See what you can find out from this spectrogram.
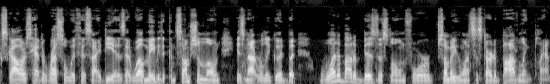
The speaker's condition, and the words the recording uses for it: No condition.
